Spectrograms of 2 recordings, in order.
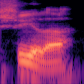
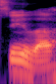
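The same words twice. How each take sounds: First: Shila begun with a sh sound; SH pronunciation. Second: Sila begun with a plain s sound; S pronunciation. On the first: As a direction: say Shila with sh as in "she". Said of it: "I think it's Shila". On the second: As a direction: say Sila with s as in "see", not sh. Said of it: "sometimes pronounced Sila". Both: Shown as a demonstration.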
